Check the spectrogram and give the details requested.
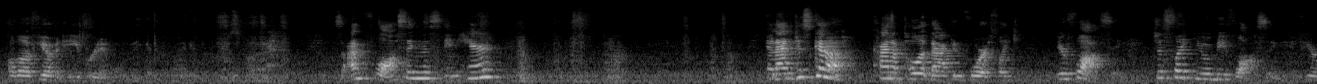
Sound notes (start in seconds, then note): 5.0 sock rubbing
